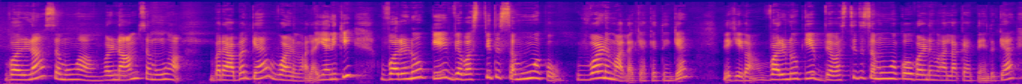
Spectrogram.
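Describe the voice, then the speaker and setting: A woman's voice: on the high side, gravelly, darkish tone. A woman teacher giving an online exam-prep lesson, drilling her students by asking a question and answering it herself, repeating each item.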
